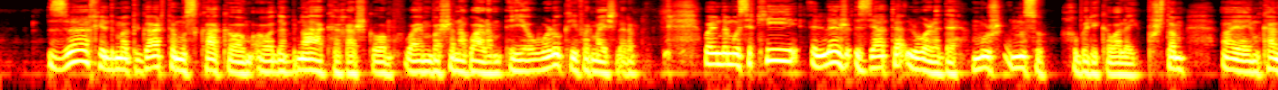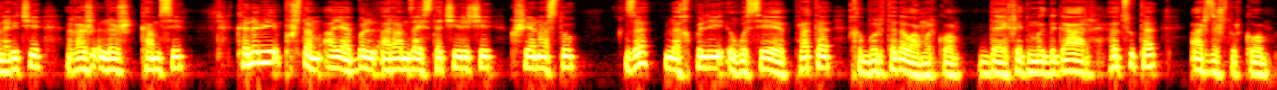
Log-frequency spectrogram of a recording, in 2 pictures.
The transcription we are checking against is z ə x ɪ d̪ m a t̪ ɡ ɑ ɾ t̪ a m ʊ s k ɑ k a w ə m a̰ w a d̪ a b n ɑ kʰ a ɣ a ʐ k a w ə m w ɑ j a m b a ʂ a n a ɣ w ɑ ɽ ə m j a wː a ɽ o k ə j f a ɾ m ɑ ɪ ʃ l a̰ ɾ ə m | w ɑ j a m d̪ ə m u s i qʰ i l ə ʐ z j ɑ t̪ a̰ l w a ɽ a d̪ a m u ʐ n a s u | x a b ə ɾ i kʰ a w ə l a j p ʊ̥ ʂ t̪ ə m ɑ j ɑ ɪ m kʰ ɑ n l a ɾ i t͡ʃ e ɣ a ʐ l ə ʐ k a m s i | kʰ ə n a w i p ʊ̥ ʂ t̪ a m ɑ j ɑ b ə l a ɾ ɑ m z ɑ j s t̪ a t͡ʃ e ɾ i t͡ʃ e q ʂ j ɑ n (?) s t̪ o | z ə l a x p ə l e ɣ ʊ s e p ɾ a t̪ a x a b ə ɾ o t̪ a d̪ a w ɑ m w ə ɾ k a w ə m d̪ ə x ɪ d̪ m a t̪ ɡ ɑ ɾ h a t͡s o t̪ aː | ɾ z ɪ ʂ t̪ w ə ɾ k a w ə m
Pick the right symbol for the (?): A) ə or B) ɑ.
B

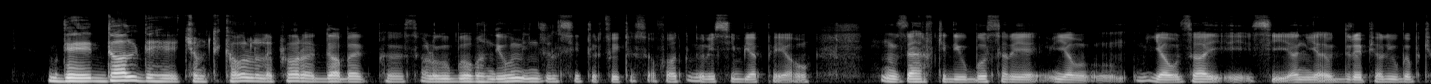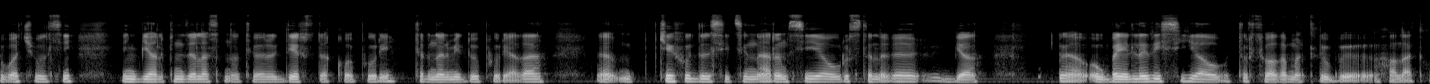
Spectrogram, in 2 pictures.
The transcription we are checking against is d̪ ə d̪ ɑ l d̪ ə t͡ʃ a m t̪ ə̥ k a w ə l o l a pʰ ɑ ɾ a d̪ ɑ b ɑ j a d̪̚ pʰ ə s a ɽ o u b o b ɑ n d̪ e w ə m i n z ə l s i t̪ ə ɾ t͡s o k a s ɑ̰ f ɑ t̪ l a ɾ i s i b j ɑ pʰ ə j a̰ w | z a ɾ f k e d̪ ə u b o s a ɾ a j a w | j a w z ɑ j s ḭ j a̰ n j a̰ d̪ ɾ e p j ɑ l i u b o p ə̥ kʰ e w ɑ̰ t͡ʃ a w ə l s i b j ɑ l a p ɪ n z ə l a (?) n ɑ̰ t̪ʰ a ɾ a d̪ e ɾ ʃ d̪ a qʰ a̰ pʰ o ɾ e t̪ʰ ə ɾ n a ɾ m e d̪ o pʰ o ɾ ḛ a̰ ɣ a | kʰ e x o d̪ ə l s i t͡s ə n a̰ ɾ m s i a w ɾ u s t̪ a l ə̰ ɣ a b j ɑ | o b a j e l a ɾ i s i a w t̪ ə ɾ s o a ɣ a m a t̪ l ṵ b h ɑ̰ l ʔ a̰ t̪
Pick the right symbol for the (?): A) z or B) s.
B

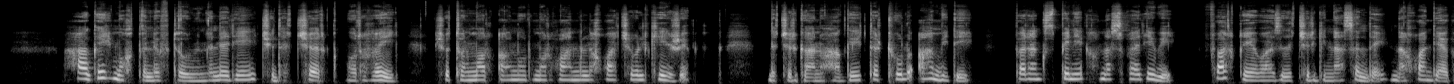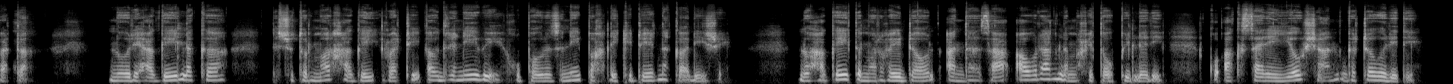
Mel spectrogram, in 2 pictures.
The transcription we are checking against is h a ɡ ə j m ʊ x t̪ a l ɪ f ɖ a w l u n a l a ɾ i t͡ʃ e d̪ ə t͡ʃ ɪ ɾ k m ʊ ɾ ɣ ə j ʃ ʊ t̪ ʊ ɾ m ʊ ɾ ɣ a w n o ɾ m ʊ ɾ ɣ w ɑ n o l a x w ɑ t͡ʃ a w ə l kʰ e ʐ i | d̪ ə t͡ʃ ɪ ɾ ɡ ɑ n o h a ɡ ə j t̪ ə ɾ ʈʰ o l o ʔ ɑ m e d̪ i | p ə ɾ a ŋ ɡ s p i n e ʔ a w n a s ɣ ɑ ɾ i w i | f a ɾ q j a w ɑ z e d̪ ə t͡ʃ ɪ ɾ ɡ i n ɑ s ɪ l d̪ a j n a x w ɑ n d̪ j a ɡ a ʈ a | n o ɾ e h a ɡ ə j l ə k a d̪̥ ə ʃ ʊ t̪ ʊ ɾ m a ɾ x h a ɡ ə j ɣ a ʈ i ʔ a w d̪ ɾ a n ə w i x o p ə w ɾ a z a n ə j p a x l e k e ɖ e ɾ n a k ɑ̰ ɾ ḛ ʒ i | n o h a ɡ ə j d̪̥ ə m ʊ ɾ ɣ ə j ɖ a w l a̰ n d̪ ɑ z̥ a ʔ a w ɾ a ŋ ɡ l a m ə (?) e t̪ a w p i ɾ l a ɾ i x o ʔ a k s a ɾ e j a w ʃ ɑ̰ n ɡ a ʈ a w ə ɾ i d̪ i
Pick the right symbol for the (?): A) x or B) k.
A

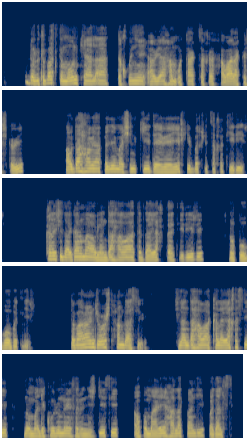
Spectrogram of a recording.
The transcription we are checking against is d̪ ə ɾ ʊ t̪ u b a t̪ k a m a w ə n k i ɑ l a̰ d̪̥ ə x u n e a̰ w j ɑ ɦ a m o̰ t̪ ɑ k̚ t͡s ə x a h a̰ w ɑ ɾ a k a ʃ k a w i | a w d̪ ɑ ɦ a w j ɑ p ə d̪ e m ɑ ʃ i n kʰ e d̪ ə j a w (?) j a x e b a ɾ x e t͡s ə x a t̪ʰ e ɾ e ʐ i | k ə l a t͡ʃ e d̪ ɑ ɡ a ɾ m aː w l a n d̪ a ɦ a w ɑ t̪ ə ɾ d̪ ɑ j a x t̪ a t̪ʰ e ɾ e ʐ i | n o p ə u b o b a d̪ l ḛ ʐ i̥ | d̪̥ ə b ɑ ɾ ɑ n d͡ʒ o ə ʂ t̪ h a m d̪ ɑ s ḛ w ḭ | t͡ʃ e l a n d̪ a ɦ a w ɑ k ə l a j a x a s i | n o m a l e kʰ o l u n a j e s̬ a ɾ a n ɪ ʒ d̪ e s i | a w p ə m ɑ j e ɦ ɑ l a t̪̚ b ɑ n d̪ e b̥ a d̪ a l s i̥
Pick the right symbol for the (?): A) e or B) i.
A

